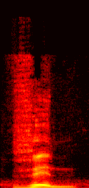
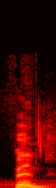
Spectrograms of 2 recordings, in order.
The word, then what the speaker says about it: Hven: Vin, yeah. Vin, So, H-V-E-N, Vin. We tend to say it comes from the old Norse. It's Heaven Island. So it's a silent H actually in Swedish, but Heaven Island.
